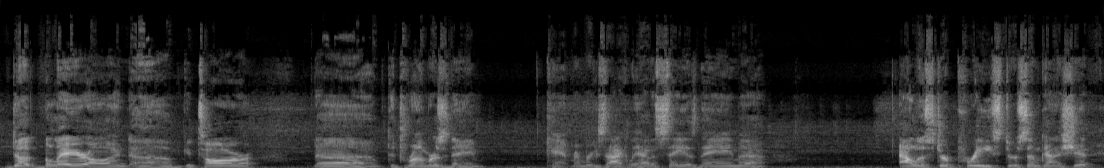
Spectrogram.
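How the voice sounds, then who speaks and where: A man hosting a rock review channel, talking excitedly and profanely about a concert and singing bits of the songs. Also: fairly high pitch, takes it slowly, soft background music.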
